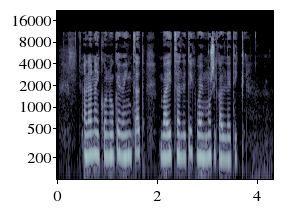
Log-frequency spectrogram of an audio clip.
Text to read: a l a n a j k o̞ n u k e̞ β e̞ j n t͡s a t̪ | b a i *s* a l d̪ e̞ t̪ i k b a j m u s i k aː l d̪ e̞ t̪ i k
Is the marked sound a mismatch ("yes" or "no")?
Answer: yes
